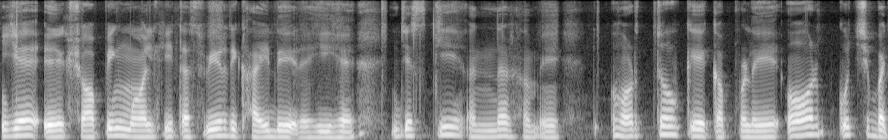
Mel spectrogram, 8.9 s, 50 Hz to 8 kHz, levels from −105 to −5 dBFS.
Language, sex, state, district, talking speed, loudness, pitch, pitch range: Hindi, male, Uttar Pradesh, Hamirpur, 130 wpm, -16 LUFS, 135 Hz, 125-150 Hz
